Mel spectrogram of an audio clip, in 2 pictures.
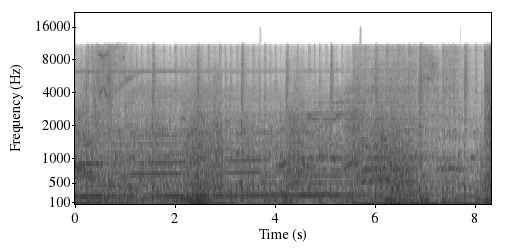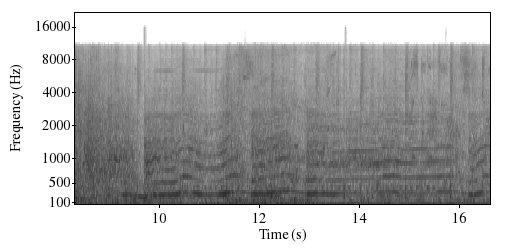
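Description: A Toyota Supra race car in Need for Speed Most Wanted screams through a race, its engine revving hard and shifting, with tires squealing and skidding as it corners, loud and continuous throughout.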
